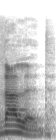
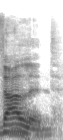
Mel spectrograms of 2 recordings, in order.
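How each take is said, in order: Both takes have the same delivery.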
